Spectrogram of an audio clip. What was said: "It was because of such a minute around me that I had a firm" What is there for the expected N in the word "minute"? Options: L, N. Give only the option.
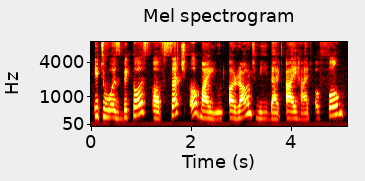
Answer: L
